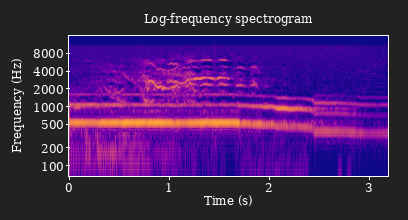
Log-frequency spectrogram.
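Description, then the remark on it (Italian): A person playing the wolf in the radio show Fattoria McKenzie imitates a wolf howl, holding one long, loud, steady wavering tone that dips slightly lower near the end, heard alone without any talking. “Ah, ah sì, scusate, sono il lupo.”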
